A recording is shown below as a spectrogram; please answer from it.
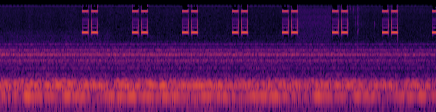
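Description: Ambient soundtrack music: a low, sustained synth drone of several held tones, with a short, high electronic double beep repeating once a second from about two seconds in.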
